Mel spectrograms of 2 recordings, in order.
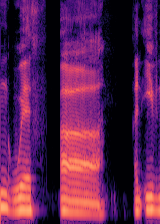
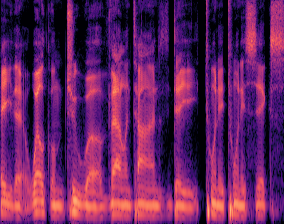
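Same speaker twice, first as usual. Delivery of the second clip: smooth, put-on impression voice; 5 semitones lower, 4 dB quieter than usual.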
